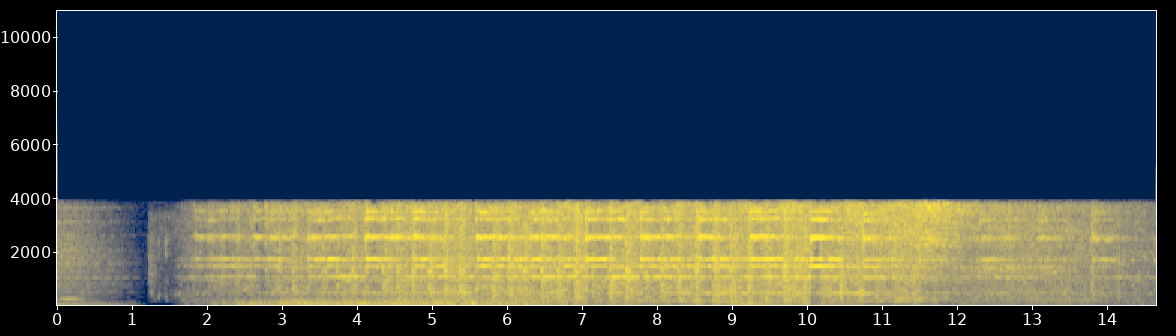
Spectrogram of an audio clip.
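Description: A train rolls steadily along the tracks with a loud, continuous rumble and rhythmic clatter, building up after a brief pause at the start and easing off slightly near the end.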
